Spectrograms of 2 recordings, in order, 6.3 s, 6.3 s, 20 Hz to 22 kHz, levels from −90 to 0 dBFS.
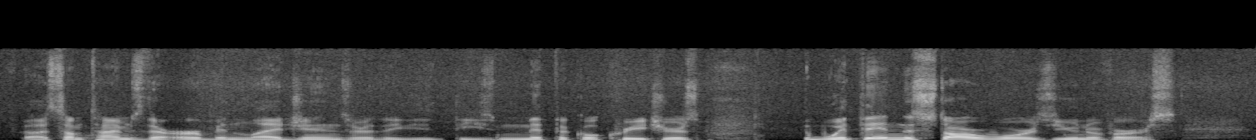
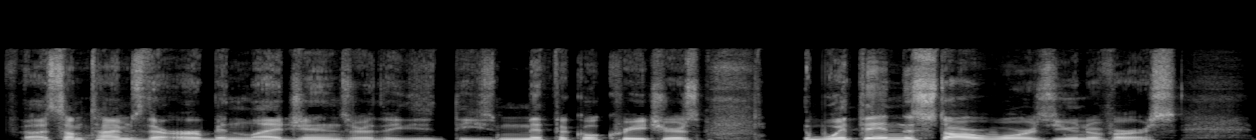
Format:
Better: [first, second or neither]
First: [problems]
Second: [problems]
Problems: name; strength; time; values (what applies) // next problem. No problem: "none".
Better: second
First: hiss; faint; throughout; 25 dB below the speech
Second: none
